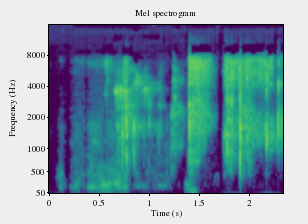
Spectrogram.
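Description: Scratchy rustling and a few sharp clicks coming through a video-call microphone, as if the device is being handled close to it.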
